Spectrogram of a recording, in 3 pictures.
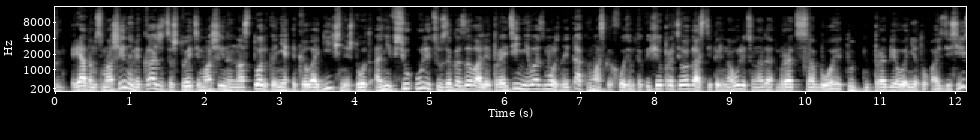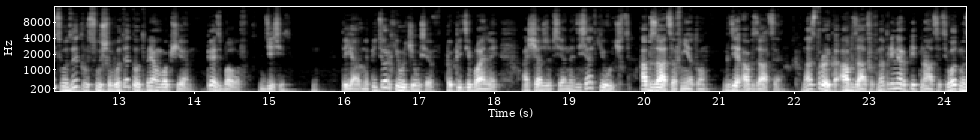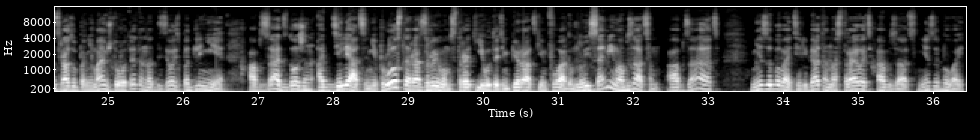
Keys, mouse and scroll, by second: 10.0 ctrl+scroll up 1, 10.8 ctrl+scroll down 1, 11.3 ctrl+scroll up 1, 12.2 ctrl+scroll down 1, 12.7 r, 17.7 ctrl+z, 18.5 space, 19.0 space, 19.0 space, 19.7 ctrl+scroll up 1, 19.8-20.1 ctrl+scroll down 1, 20.1 ctrl+click, 22.5 ctrl+a, 22.6 typing, 22.9 Return, 24.8 ctrl+click, 25.3 ctrl+click, 28.6 ctrl+z, 31.2 ctrl+shift+z, 33.0 ctrl+scroll down 1, 33.9 space, 34.4 space, 34.5 ctrl+scroll up 1, 35.0 ctrl+click, 35.6 ctrl+click.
